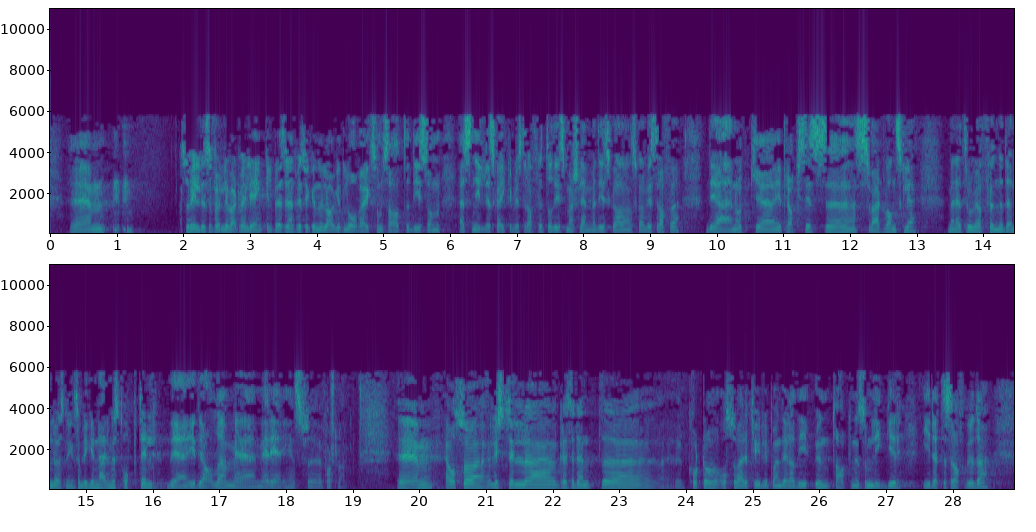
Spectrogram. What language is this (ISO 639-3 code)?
nob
